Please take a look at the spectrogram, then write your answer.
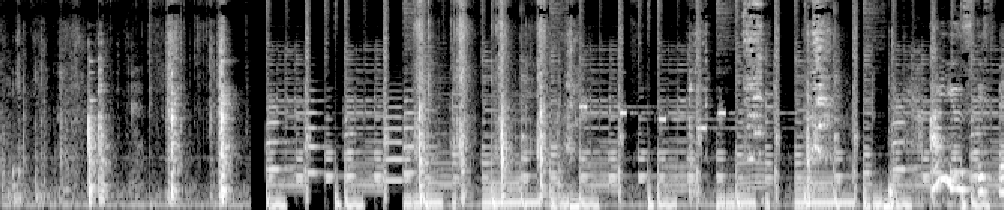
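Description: A knife chops green onion (negi) in a series of sharp, rhythmic cuts, with pauses and a few quieter taps, over background music.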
